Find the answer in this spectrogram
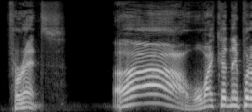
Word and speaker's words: Ferenc: It's actually pronounced like Terrence with an F, like Ferenc.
